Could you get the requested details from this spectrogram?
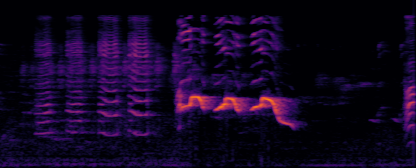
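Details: Morning competitive singing ('hót đấu') of a black-throated laughingthrush. Raspy, harmonic chattering notes open the passage, then three loud, wavering whistled phrases slide downward, with a quiet pause and a final sharp note.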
